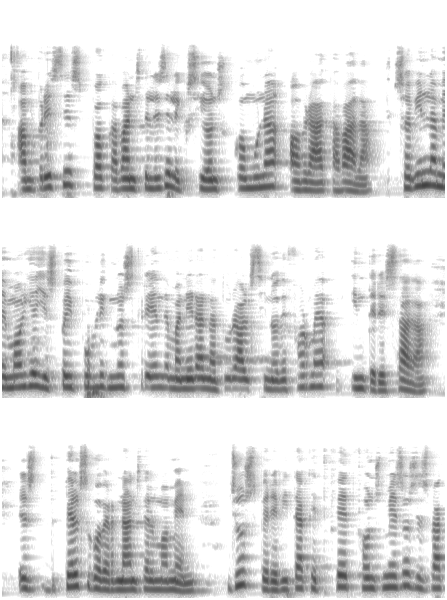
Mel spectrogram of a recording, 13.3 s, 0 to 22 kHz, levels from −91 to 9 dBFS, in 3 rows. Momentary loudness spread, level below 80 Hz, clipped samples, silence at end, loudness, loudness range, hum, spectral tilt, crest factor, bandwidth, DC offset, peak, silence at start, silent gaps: 8 LU; -64 dBFS; under 0.1%; 0 s; -28 LUFS; 2 LU; none; -5.5 dB/octave; 18 dB; 9 kHz; under 0.1%; -10 dBFS; 0.1 s; none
